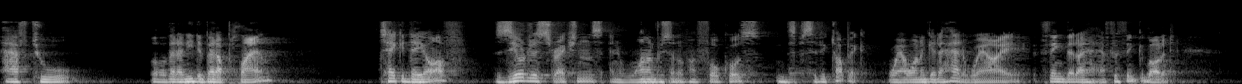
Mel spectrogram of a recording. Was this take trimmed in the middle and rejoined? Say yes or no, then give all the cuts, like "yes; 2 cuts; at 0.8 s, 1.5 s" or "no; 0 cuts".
yes; 3 cuts; at 3.8 s, 7.9 s, 10.3 s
